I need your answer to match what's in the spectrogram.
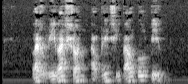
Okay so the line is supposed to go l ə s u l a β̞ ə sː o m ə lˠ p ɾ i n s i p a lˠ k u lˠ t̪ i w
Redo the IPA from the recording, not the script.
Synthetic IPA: l ə z u l i β̞ ə sː o n ə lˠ p ɾ i n s i p a lˠ k u lˠ t̪ i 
